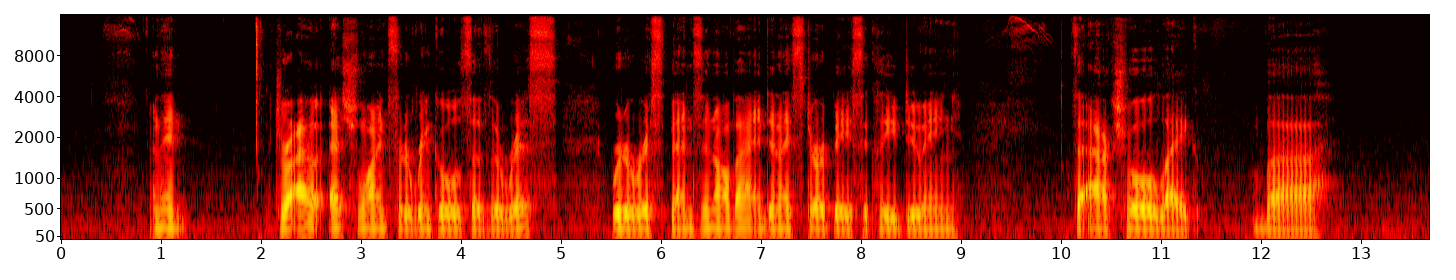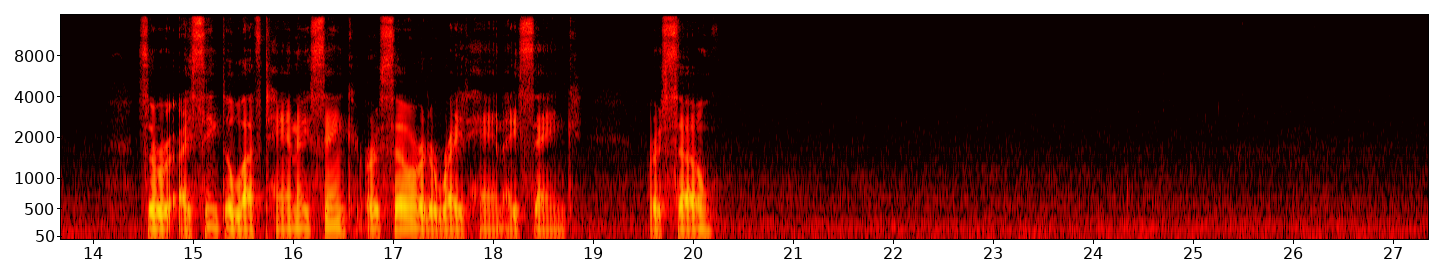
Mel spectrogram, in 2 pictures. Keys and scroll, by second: 2.8 alt+space, 5.2 ctrl+z, 8.8 alt+space, 12.7 alt+space, 15.8 alt+space, 22.4 alt+space.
